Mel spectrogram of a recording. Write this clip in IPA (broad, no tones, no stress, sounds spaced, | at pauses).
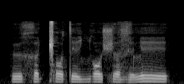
ʏ x ɐ ǁ ɔ t e ʎ ɔ ʃ ɐ z ɪ l e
